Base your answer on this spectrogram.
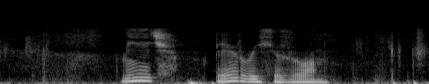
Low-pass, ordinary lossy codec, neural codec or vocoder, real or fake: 5.4 kHz; none; none; real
